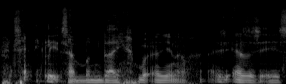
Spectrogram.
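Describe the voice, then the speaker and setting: Quiet and fairly low-pitched, a man speaks with an English accent. His tone is dark and mellow, and his pace is fairly quick. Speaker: video game streamer. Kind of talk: live gameplay stream commentary. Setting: at home, live stream at 3 am. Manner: talking very quietly.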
